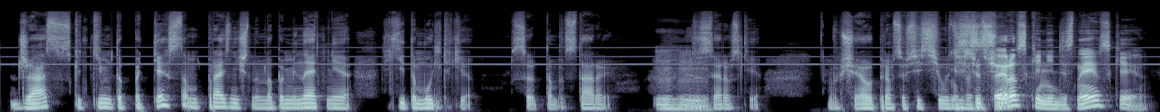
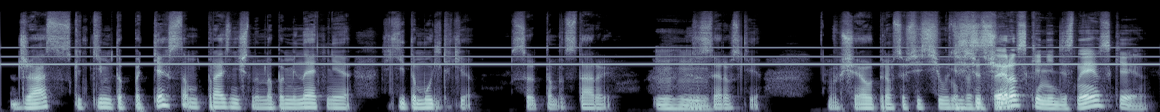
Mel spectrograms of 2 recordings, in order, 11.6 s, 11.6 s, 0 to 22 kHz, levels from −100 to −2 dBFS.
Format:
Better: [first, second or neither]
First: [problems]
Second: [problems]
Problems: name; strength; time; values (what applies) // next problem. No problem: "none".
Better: first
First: high-pitched whine; faint; throughout; 2.5 kHz, 25 dB below the speech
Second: high-pitched whine; loud; throughout; 2.5 kHz, 7 dB below the speech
